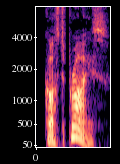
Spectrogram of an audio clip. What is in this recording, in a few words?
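"cost price", British English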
